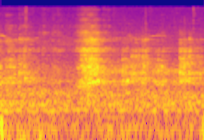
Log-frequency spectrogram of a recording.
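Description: Whole eggs in their shells rolled by hand across the wire grate of a charcoal grill, giving a rattling scrape against the metal bars, loudest about a second in.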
